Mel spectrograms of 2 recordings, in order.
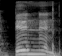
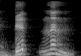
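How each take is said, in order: First: No t sound is heard before the n. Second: A t sound is heard before the n. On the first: The speaker calls it right. "Tapi dibacanya adalah denen" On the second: The speaker calls it wrong. "Ini kurang tepat"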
